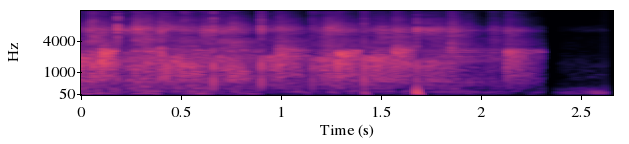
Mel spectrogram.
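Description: A live audience at a romantic duets show claps steadily and loudly, a dense patter of many hands that cuts off abruptly near the end.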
